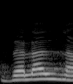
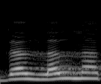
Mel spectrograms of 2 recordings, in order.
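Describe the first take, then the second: First: ذللنا said as dalalna, with no doubled lam; ذللنا with the shadda left out; dropped tashdid. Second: ذللنا read slowly with the doubled lam held; ذللنا with a clear shadda on the lam; correct tashdid. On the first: (غلط ذللنا، شد چھوڑ کر) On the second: (درست ذللنا، لام پر شد کے ساتھ) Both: Shown as a demonstration. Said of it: "ذللنا پڑھ دینا".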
